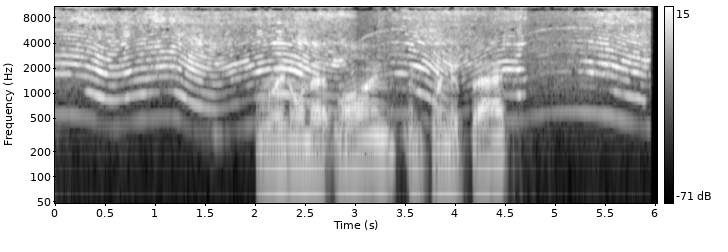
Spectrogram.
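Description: A rotary tool whines as it grinds wood, its pitch rising and falling.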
